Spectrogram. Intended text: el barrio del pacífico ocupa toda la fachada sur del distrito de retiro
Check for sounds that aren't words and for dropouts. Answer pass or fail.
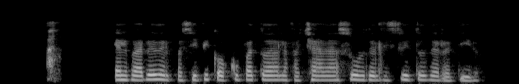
fail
